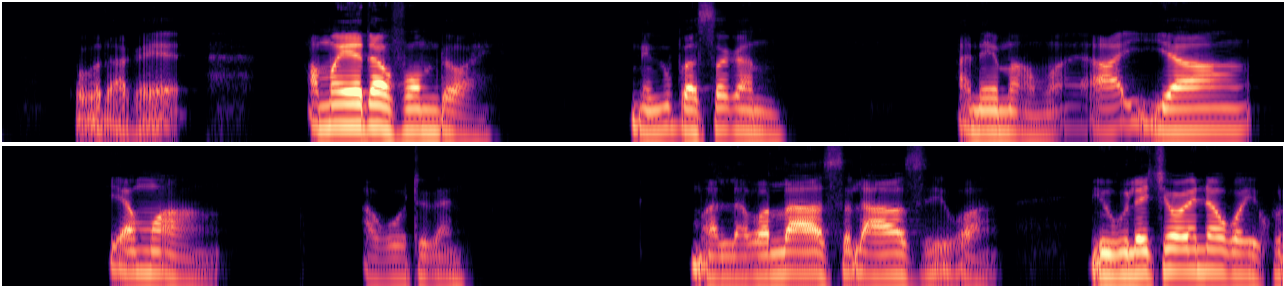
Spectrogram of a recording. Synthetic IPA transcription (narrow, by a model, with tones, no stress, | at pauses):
ko̰˦ba̰˨da̰˨ka̰˨j̰ | a˨mːa˦ja˦da˦˨fo˦mda˨wa˨i˨ | ni˨ɡi˦ba˨sa˦ka˦˨n | a˨ne˦ma˨ma˨˦ja˦ | ja˦mʷa˨ | a˨ɡo˨tu˦ka˨n | ma˨lːa˨ba˦ɾla˦su˦la˨˦ɣa˦s̬i˦ḭ˦kʷa̰˨ | ni˨ɡu˨la˦t͡ʃa˦wa˦i˦nda˦ka˨i˨ku˦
